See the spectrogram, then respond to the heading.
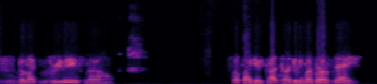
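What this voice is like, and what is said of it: Hoarse, weak lost voice. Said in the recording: “I lost my voice. ... I can hear it. ... I have a little line virus.”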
